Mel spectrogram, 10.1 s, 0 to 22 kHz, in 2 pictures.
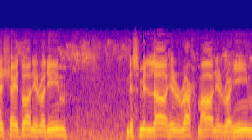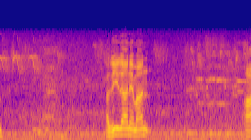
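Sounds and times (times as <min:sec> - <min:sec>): distant bird call: 0:00.0 - 0:10.0.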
